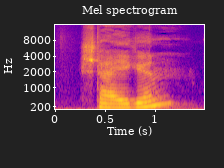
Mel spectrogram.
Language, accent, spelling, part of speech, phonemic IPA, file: German, Austria, steigen, verb, /ˈʃtaɪ̯ɡən/, De-at-steigen.ogg
- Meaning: 1. to ascend, to climb, to rise 2. to rise (in value, of commodities etc.) 3. to enter, to step (into a large vehicle) 4. to begin, commence 5. to rear up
